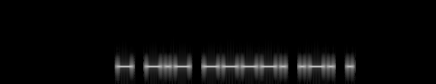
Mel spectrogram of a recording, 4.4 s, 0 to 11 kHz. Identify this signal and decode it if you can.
Morse code, heard as a keyed tone, about 25 wpm, 700 Hz. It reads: TK9RE
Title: Code Groups - 5 Letter:Numbers - 25wpm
